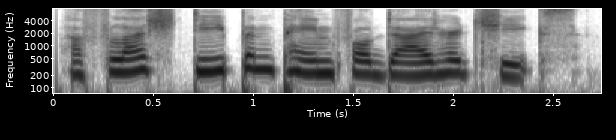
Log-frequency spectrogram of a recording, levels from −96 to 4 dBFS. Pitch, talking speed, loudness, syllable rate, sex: 225 Hz, 175 wpm, -15 LUFS, 3.6 syllables/s, female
